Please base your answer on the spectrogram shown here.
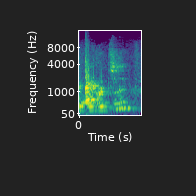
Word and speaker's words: Balkouti: À ma droite, Monsieur Balkouti, je prononce bien? Très bien. Qui lui est tunisien, ici. Pardon? Les deux. Franco-tunisien. Eh bien, bienvenue parmi les citoyens du monde. Et Monsieur Balkouti est ingénieur en génie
